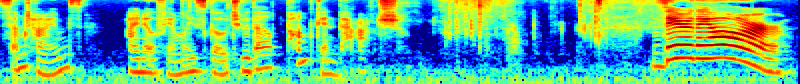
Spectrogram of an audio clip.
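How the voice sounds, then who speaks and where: A woman reading a children's picture book aloud like a teacher, with expressive emphasis and questions put to young listeners. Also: medium pitch, vocal fry, a little hiss or hum. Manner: expressive, dramatic gasps and emphasis, pausing to ask questions.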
